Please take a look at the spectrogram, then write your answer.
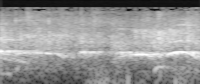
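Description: An audience claps steadily to give a guest a good old-fashioned British welcome, a dense, continuous patter of many hands at even loudness throughout, with a faint tonal hum underneath and no voices standing out.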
